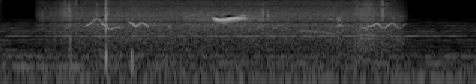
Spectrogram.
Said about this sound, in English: That's the cedar waxwing, and if you didn't hear it, here it is again. Some birders report not being able to hear it. This is often due to high frequency hearing loss, which can come with damage to your hearing or with age.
